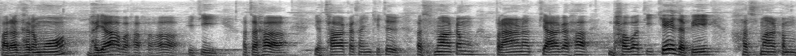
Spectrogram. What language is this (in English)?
Sanskrit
